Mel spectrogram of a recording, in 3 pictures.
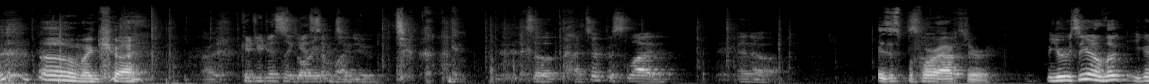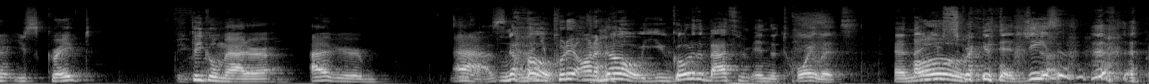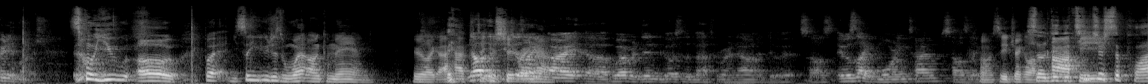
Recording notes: We only have one mic and one set of headphones.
